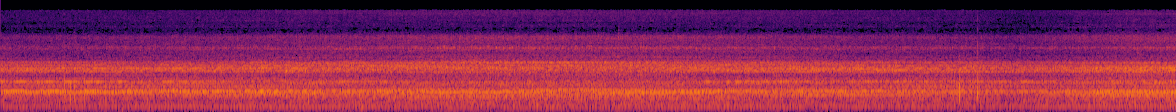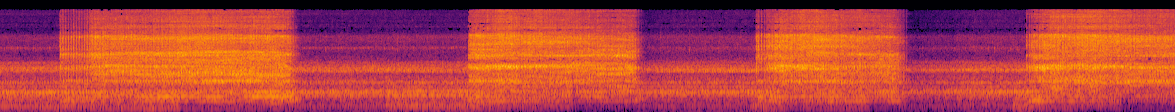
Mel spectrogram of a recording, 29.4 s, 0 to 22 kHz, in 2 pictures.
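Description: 1958 AutoStart 12-inch pedestal grinder with a 2 hp three-phase motor, running with a steady hum. About halfway through, a flat steel piece is pressed against the spinning abrasive wheel four times, a few seconds each, giving a harsh grinding noise with each pass as it throws sparks.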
